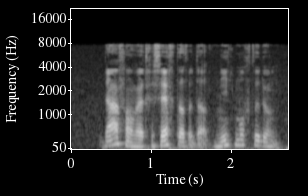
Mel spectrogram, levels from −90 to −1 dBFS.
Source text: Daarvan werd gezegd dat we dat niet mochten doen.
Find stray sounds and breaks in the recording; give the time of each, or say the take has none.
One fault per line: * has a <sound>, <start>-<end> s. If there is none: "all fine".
all fine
